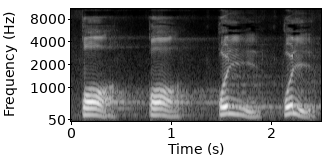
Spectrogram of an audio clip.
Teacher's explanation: isti'la ini mempunyai efek tafkhim sehingga dia tebal. Qa, qul dengan memanyunkan bibir kita.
